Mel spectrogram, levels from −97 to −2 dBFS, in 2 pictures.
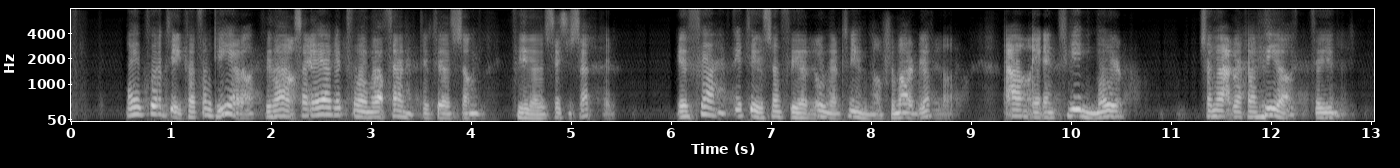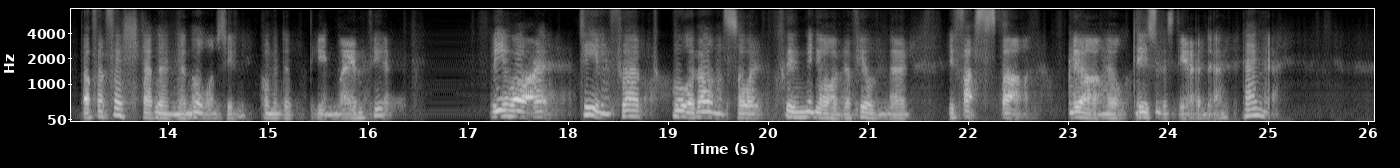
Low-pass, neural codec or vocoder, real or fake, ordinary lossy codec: none; codec, 16 kHz, 0.5 kbps, FreqCodec, smaller model; fake; none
